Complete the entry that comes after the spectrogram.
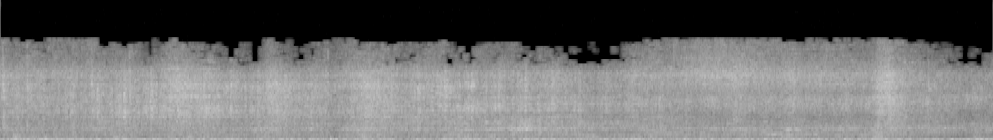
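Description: Passenger train rolling along the track, heard from inside an open-windowed coach: a steady low rumble of wheels on rail with scattered light knocks.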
